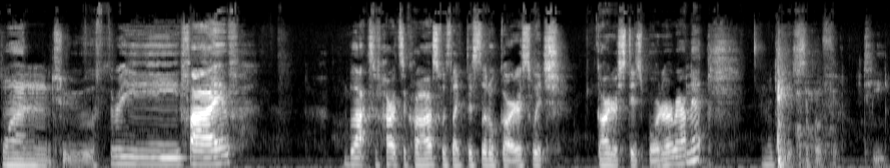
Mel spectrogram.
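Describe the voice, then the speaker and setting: A woman with a stuffy, congested voice chatting casually from home to her viewers about crochet, rambling with plenty of fillers and restarts. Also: low-pitched. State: congested from a cold. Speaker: yarn crafting vlogger. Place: at home indoors.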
